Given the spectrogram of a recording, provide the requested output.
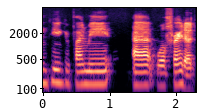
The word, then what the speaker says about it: Wilfredo: But I you know, so for me it was just like a funny like this is how you pronounce my name, but it's Wilfredo building Destino.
